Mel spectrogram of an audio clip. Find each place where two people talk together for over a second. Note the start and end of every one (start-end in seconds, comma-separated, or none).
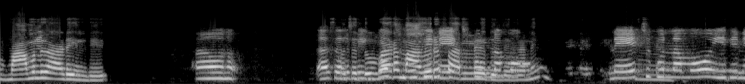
3.4-5.2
